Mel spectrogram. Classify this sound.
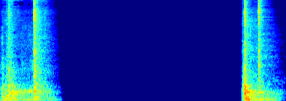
Sound effects > Objects / House appliances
